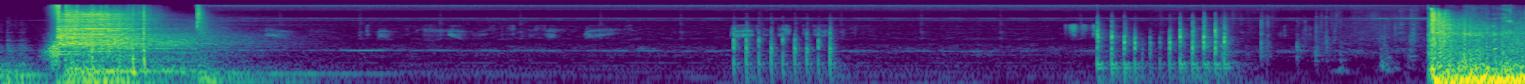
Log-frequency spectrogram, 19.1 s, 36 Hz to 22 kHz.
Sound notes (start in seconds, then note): 0.1 Brandy thudding; 0.6 sudden screeching music; 3.6 radio broadcasting quietly; 9.1 knuckles rapping; 16.3 door clicking; 17.3 sudden ominous music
